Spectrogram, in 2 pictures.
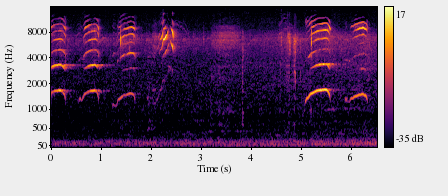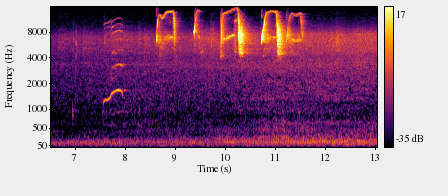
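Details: Anissa, a baby monkey at Angkor Wat temple, cries after Aron hit and dragged her across the ground. A run of short arched whimpers, each rising then dropping, comes about every second, followed by louder shrill screeching near the end.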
